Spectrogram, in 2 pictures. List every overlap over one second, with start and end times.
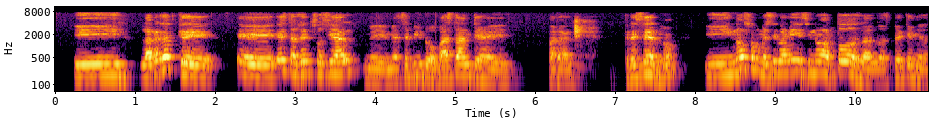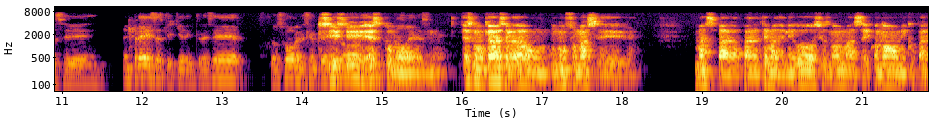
14.2-15.5

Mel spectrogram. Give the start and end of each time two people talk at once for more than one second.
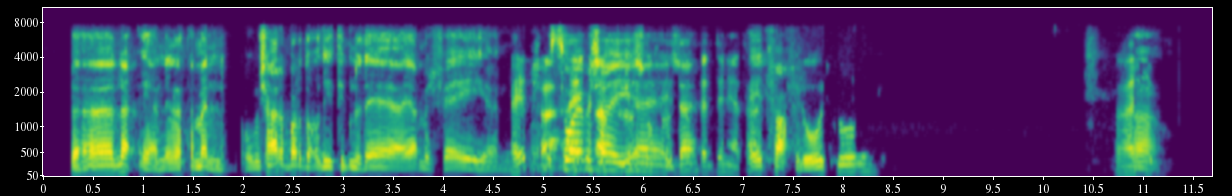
4.7-6.5

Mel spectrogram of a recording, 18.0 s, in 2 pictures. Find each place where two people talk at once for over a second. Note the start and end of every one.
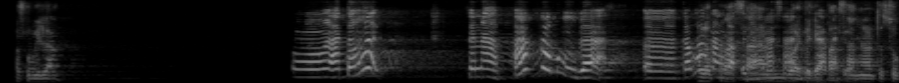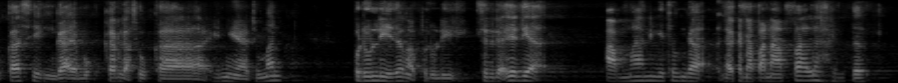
7.0-8.5

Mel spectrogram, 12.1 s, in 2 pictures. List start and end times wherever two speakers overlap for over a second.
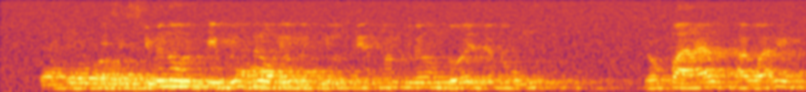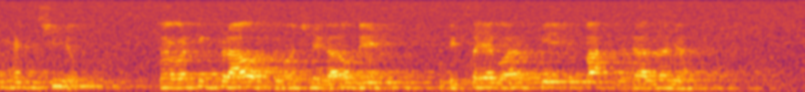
0.7-2.5

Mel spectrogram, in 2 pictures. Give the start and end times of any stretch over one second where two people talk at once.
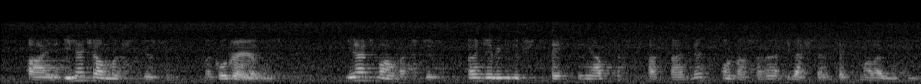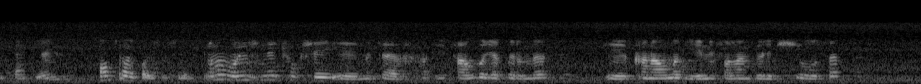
none

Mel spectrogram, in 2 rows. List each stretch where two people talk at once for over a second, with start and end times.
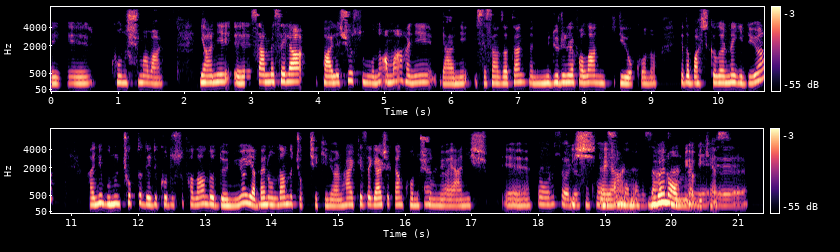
18.5-20.8

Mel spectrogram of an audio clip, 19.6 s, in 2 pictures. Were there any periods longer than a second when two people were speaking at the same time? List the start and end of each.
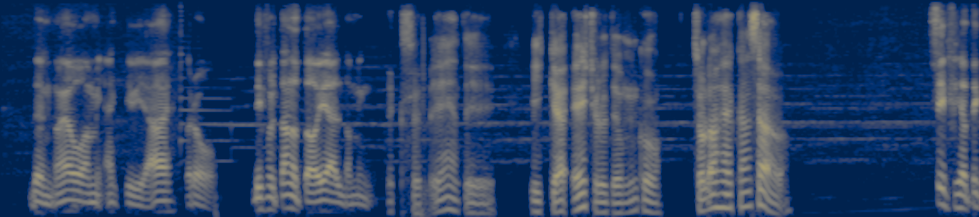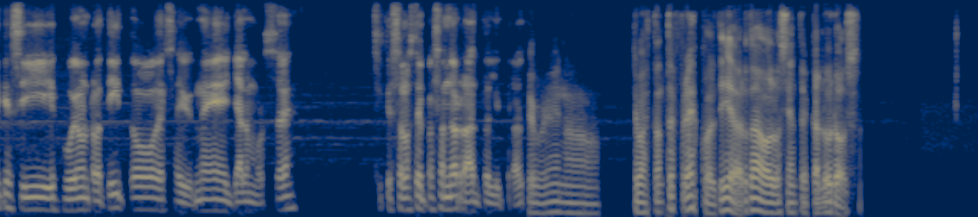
none

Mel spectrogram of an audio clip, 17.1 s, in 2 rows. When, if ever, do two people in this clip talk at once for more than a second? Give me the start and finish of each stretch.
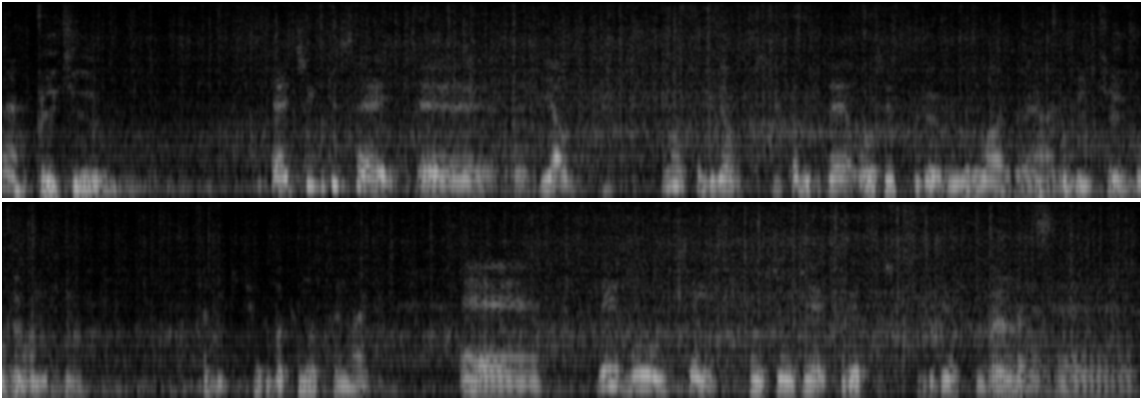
7.7-9.0

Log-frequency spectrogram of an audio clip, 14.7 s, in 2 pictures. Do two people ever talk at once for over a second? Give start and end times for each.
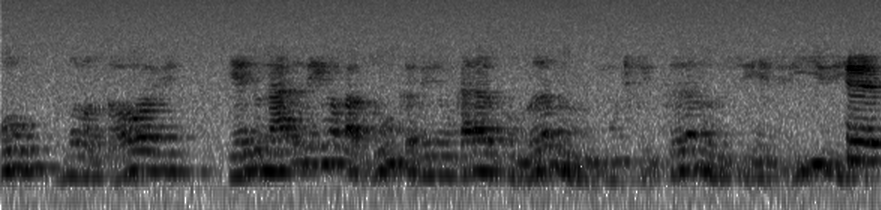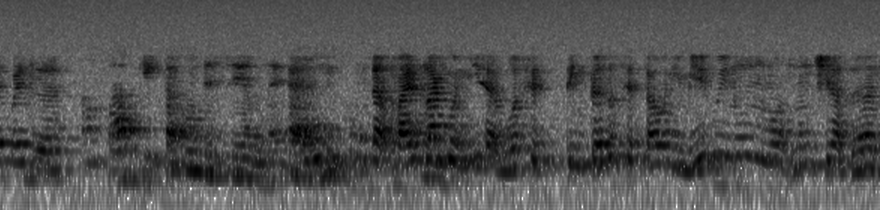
9.8-11.2

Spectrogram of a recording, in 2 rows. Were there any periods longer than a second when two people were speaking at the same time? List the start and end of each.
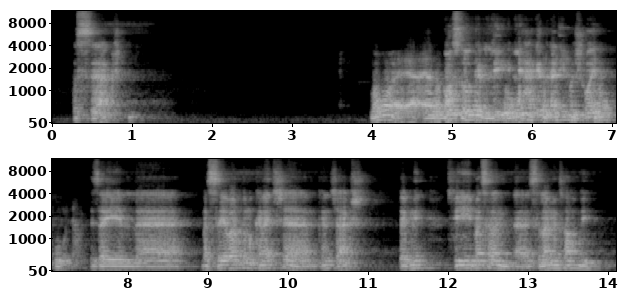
4.9-6.9

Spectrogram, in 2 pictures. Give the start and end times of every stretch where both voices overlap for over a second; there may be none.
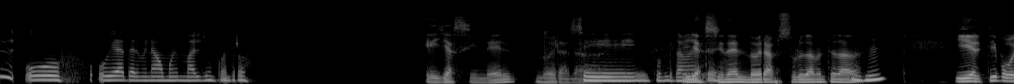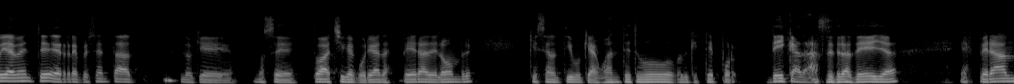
none

